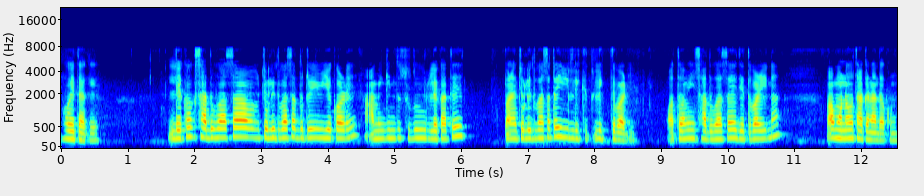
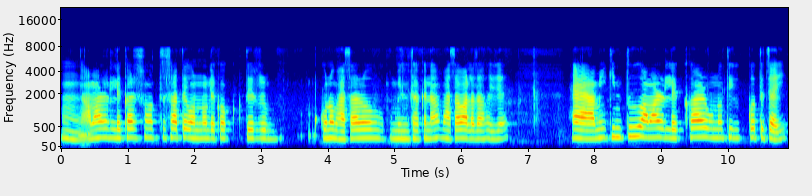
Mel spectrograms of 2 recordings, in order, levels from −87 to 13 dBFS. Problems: constant background noise, background conversations at intervals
